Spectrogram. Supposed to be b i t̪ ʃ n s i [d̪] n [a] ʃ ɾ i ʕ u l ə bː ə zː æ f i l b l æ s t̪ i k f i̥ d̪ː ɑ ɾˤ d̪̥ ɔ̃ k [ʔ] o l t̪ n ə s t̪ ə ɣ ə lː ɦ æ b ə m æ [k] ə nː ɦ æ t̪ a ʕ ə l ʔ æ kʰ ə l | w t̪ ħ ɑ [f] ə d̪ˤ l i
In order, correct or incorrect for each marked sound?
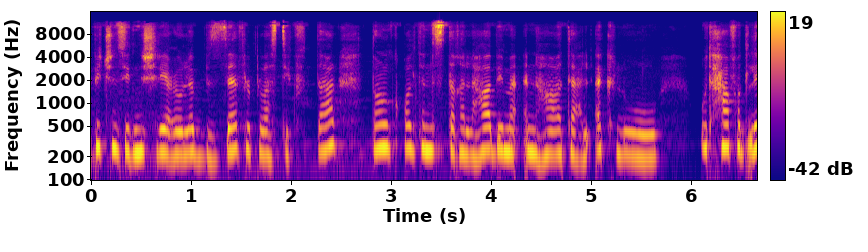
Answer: correct, incorrect, incorrect, incorrect, correct

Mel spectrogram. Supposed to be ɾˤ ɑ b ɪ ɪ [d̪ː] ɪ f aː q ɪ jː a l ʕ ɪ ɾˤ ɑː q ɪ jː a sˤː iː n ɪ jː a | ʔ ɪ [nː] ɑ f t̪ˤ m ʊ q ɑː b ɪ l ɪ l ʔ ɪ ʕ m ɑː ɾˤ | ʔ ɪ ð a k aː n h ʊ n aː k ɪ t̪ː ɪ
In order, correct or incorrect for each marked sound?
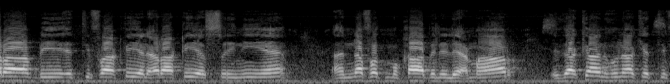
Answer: incorrect, correct

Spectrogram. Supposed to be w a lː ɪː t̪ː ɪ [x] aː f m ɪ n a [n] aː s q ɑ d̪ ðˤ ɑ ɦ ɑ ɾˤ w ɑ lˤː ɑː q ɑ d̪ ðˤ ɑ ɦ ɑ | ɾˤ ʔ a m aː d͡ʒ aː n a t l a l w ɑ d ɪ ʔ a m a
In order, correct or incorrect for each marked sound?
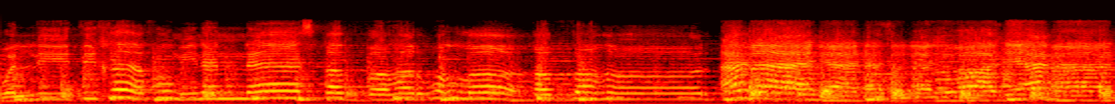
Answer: correct, incorrect

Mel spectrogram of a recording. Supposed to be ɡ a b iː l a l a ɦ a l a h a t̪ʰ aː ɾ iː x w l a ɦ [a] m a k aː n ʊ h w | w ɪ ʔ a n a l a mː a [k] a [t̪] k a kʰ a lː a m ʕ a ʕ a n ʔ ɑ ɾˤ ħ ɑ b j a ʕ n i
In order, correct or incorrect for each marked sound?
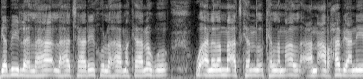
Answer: correct, incorrect, correct

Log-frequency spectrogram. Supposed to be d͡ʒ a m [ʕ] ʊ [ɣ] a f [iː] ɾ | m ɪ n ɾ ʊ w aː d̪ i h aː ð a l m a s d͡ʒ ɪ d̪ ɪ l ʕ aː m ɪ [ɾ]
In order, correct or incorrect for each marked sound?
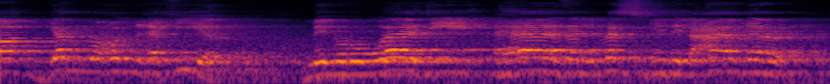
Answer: correct, correct, correct, correct

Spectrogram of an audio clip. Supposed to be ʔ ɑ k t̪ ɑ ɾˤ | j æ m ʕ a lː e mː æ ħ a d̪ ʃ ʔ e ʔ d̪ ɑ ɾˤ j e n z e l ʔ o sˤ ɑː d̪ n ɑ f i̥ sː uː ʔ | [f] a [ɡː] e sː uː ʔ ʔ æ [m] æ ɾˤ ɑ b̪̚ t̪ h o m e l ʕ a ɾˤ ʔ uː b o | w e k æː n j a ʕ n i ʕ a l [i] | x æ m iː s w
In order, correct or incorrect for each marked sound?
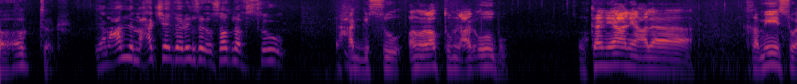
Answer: incorrect, correct, incorrect, incorrect

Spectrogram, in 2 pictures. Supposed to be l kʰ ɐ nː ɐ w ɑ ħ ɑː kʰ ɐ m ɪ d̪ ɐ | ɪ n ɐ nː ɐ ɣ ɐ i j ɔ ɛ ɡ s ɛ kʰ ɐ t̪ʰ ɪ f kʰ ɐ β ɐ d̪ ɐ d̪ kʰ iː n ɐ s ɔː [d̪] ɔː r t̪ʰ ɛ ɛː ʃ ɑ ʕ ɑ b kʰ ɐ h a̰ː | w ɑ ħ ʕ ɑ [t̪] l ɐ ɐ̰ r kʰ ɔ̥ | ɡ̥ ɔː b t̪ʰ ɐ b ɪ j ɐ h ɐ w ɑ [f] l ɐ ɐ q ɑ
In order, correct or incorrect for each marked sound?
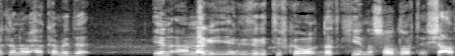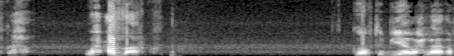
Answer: correct, incorrect, incorrect

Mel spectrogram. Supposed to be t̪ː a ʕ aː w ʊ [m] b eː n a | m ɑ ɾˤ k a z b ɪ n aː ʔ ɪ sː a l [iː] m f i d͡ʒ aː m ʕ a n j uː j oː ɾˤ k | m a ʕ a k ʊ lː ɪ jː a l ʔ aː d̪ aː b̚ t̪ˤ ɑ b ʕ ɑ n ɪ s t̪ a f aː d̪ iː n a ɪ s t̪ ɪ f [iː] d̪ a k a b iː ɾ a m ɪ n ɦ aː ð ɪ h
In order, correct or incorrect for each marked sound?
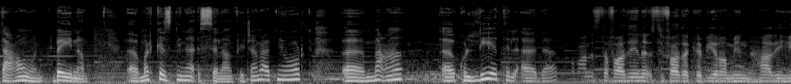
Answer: incorrect, incorrect, incorrect

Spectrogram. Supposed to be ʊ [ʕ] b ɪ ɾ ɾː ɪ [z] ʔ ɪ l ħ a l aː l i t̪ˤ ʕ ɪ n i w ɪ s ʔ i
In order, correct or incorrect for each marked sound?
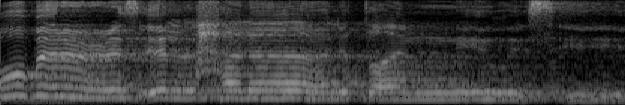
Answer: incorrect, correct

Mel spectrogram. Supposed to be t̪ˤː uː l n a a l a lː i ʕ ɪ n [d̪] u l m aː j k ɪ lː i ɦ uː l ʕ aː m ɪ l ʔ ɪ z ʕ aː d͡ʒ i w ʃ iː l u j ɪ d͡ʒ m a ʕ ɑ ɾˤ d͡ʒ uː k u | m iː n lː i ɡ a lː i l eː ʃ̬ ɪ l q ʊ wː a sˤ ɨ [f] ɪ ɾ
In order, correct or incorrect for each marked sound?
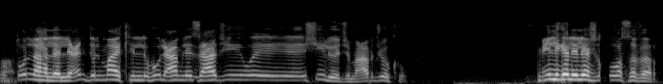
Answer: correct, correct

